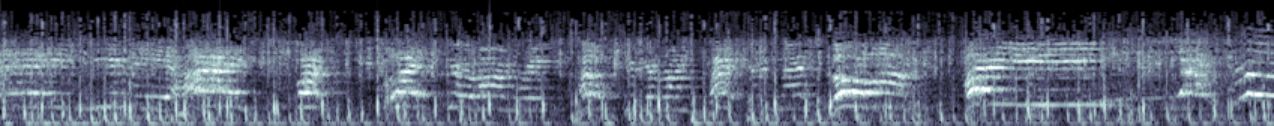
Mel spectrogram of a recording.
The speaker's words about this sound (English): Pancho, there is only one hombre who can yell like that. Catamount Cox.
